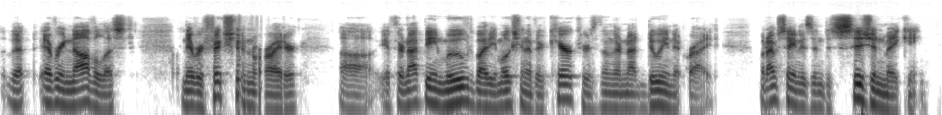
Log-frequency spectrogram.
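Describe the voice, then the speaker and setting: A man's voice: fairly low pitch, gravelly, dry recording. An older man talking casually on a podcast as a co-host, giving writing advice in a folksy way with homespun metaphors. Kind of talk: casual advisory podcast talk. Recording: dull, lo-fi, dry podcast audio.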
